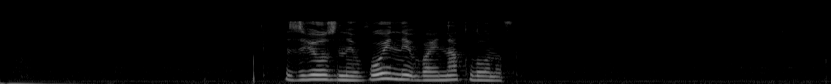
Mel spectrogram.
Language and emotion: Russian, neutral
